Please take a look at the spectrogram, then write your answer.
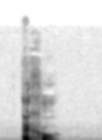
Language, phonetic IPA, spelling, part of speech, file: Polish, [ˈɛxɔ], echo, noun, Pl-echo.ogg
